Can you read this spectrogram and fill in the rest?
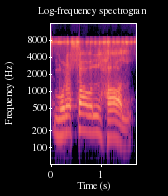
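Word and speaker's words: مرفہ الحال: یہ چھٹی معروضی تھی، اس کا درست تلفظ ہے مرفع الحال۔ مرفع الحال یہ لفظ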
